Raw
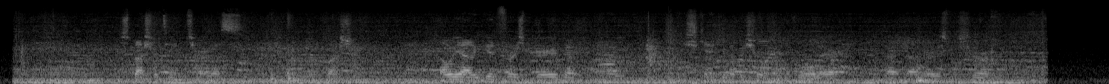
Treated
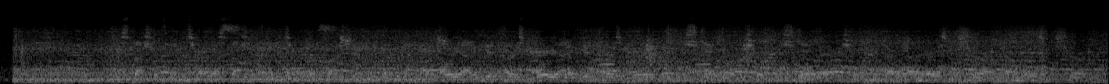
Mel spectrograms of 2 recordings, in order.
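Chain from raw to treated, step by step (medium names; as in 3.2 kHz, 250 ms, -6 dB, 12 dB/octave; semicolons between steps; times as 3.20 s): high-pass 280 Hz 12 dB/octave; peaking EQ 1.1 kHz -7 dB 1.3 oct; compression, threshold -43 dBFS, peak gain reduction 15.5 dB; Savitzky-Golay filter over 15 samples; delay 971 ms -3 dB; trim +5 dB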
